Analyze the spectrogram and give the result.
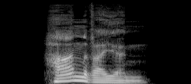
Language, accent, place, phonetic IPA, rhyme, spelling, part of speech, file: German, Germany, Berlin, [ˈhaːnˌʁaɪ̯ən], -aːnʁaɪ̯ən, Hahnreien, noun, De-Hahnreien.ogg
- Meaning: dative plural of Hahnrei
